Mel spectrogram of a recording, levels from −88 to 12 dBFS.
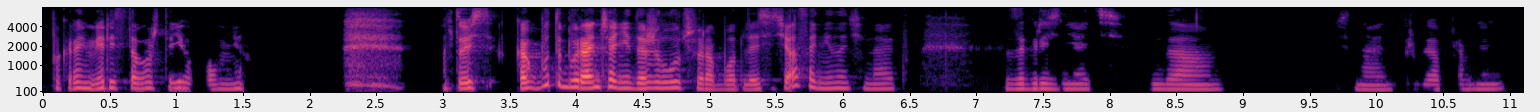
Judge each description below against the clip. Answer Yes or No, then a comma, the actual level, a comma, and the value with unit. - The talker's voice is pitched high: No, medium, 180 Hz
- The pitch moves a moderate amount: Yes, average, 3.3 semitones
